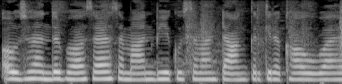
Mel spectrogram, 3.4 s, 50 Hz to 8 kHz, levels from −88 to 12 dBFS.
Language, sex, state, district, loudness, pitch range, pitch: Hindi, female, Jharkhand, Deoghar, -14 LUFS, 225-240 Hz, 230 Hz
